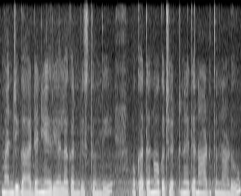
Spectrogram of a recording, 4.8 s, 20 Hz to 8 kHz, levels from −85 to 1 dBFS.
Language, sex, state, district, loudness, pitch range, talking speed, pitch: Telugu, female, Andhra Pradesh, Krishna, -14 LUFS, 195-210 Hz, 125 wpm, 205 Hz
